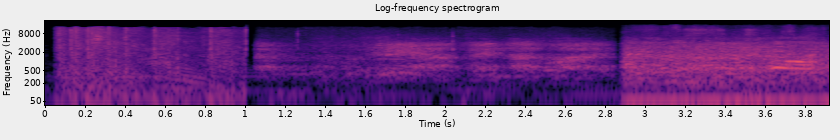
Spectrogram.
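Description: A crowd chants and cheers outdoors.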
